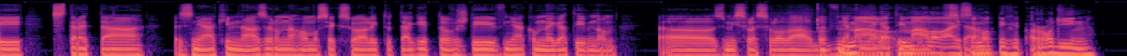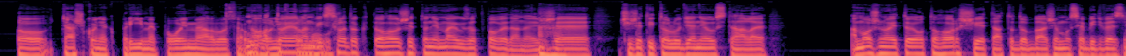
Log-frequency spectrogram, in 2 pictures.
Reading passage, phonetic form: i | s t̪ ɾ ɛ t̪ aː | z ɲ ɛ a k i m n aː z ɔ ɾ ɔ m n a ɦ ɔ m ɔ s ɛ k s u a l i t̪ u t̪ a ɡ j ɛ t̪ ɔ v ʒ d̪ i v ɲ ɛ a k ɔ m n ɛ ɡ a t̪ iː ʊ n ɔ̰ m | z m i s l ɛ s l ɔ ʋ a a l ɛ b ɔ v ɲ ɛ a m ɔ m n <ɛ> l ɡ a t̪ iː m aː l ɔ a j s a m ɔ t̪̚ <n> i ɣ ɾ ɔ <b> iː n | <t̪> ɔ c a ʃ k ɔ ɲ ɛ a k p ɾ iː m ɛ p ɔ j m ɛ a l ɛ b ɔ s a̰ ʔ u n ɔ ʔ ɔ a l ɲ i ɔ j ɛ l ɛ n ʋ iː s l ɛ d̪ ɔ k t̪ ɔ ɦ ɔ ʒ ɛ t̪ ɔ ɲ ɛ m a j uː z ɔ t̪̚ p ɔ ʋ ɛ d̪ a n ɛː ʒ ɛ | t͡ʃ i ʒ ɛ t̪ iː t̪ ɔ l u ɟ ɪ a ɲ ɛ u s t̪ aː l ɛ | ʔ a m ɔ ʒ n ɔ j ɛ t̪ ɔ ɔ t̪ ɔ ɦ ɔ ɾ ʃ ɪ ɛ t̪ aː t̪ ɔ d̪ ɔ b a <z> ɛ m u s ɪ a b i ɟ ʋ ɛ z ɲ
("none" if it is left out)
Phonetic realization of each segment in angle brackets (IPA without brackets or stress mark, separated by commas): ɛ, n, ɟ, t̪, ʒ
